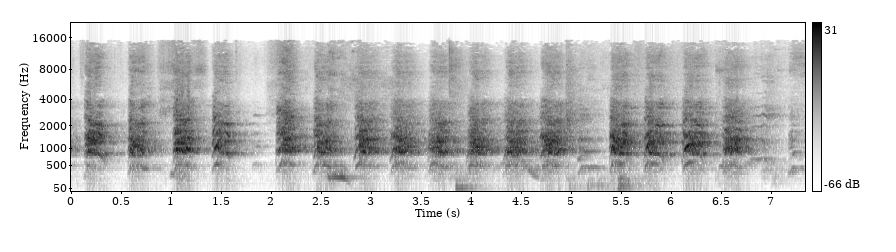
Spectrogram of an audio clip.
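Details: Excited pet dog barking as its owner returns home, a steady string of loud, bright barks about two or three per second, briefly pausing near the two-second mark, with a few lower whimpering tones underneath.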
